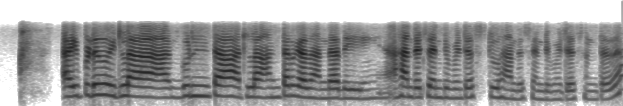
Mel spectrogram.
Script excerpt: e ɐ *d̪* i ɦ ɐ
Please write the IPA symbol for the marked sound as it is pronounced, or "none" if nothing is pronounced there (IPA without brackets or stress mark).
d̪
